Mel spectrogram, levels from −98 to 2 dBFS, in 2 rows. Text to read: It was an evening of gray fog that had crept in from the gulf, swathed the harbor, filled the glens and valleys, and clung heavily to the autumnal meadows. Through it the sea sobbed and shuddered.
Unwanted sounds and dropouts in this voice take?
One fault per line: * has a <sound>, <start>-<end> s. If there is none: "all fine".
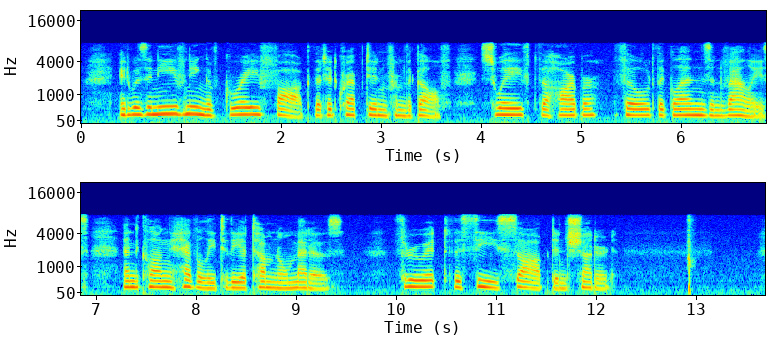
* has a whoosh, 12.9-13.0 s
